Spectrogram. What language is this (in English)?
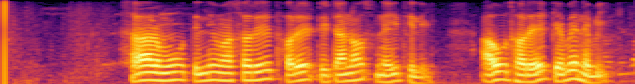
Odia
